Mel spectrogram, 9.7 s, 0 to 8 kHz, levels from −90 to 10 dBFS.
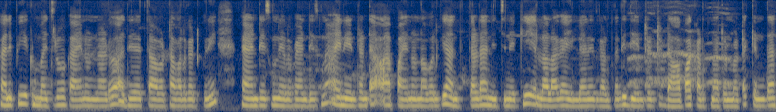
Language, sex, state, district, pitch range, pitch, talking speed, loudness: Telugu, female, Andhra Pradesh, Krishna, 175-190 Hz, 180 Hz, 255 wpm, -17 LUFS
